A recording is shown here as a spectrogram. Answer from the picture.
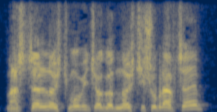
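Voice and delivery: high, loud indignant shout. Acted. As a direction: throw the question back in his face. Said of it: "krzyknął Koinach Dareo".

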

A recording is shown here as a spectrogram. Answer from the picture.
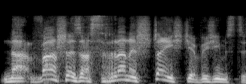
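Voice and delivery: slow, loud drawn-out bellow; slow roar. Acted. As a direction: roar it out slowly. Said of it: "zaryczał znowu wojewoda". (wojewoda ryczy powoli do żołnierzy)

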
